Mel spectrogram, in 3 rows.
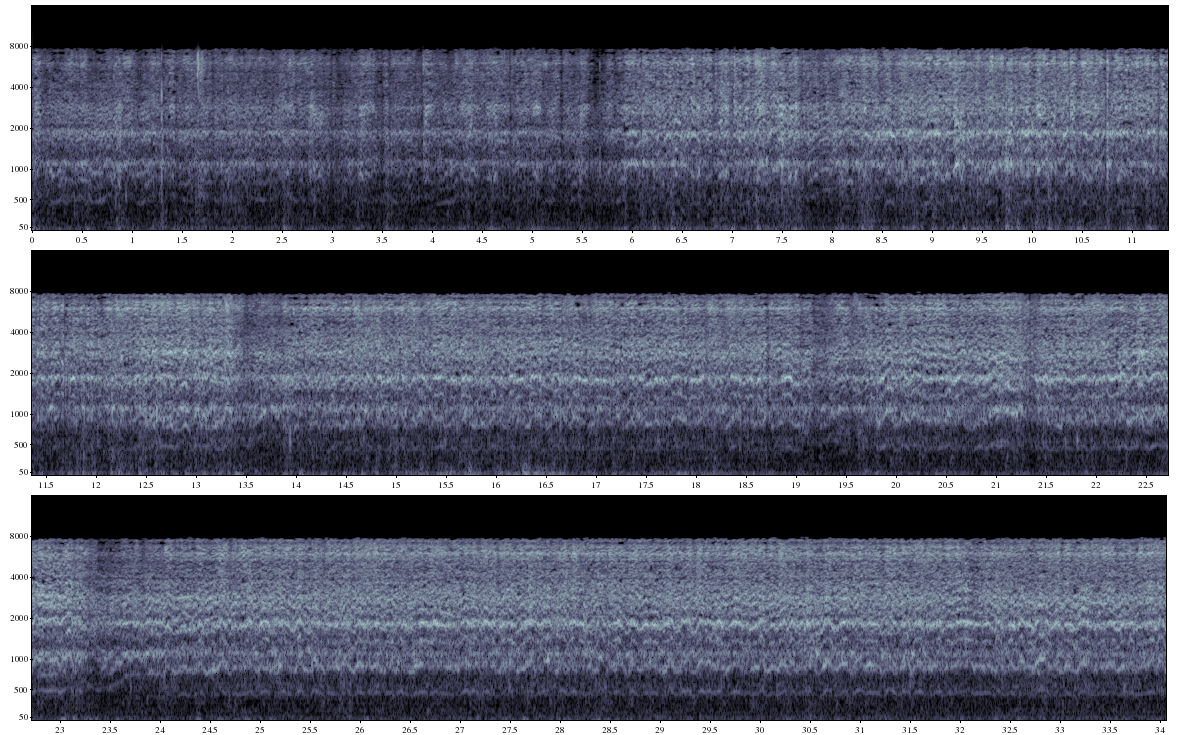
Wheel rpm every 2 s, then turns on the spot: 70, 60, 60, 100, 100, 110, 110, 110, 120, 110, 120, 110, 110, 120, 120, 110, 120.
none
